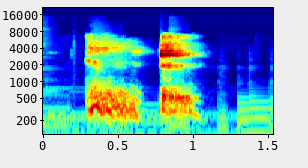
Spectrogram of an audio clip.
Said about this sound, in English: Sorry, my apologies. I didn't mean to cough like that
